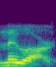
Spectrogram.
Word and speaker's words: Newark: It's not Newark. New Nerk is in New Jersey. Well, I know, but that's what uh the Garrett put on the phone screening thing. Well, that's way you that's way you spell it, but I live in Texas, so it's called New Art.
